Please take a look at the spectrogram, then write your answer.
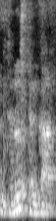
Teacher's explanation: टंकार। अब विसर्ग के बाद में ट वर्ग आया है तो विसर्ग का मूर्धन्य से कर देंगे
